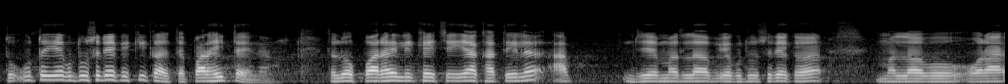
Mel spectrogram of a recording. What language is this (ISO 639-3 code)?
mai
